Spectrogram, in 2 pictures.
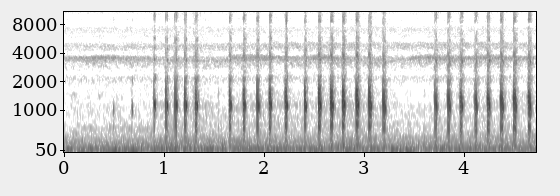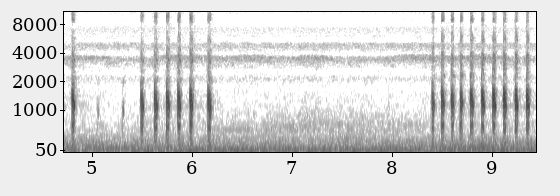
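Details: A toad living in the forest gives bursts of rapid, evenly pulsed trills, each lasting one to two seconds.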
